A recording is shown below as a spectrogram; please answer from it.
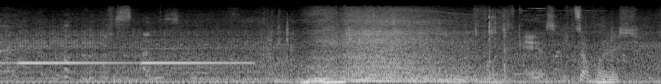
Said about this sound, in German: Wir fahren jetzt an.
